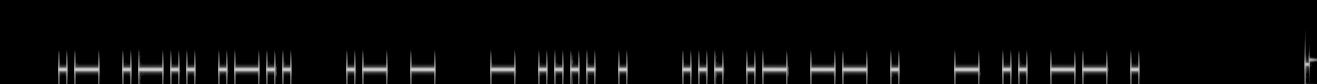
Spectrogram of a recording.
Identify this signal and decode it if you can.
Morse code, heard as a keyed tone, about 15 wpm, 700 Hz. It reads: ALL AT THE SAME TIME
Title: Sets of 5 Words Encore2 15wpm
